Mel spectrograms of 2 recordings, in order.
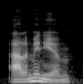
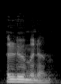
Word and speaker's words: aluminium: go crazy in the comments yes it is pronounced aluminium and not aluminum I'm only kidding but not really now back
